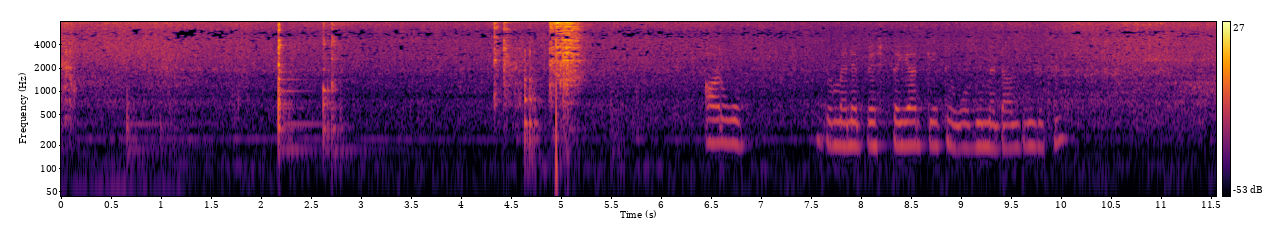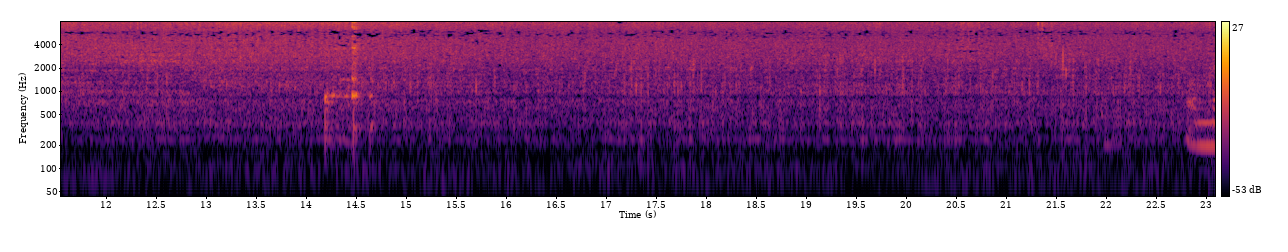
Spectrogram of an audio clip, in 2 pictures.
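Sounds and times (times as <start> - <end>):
chicken sizzling in oil: 0.0 - 23.0.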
